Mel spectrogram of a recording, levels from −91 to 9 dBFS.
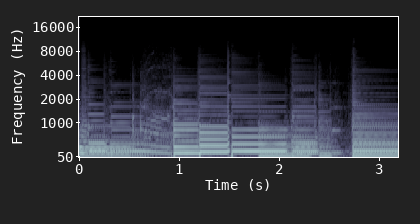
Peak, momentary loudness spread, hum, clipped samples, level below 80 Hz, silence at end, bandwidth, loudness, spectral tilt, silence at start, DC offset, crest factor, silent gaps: -12 dBFS; 7 LU; none; under 0.1%; -38 dBFS; 0 s; 5 kHz; -25 LUFS; -11 dB/octave; 0 s; under 0.1%; 12 dB; none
